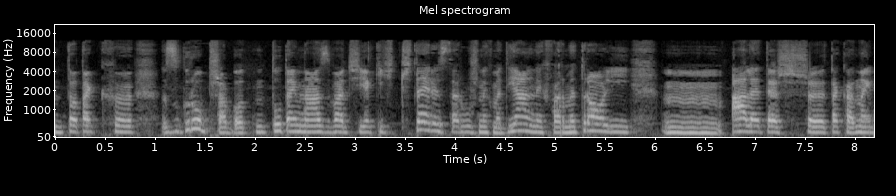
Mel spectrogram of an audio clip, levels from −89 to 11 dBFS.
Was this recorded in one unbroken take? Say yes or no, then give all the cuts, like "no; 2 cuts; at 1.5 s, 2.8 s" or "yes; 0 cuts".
no; 2 cuts; at 2.4 s, 4.4 s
